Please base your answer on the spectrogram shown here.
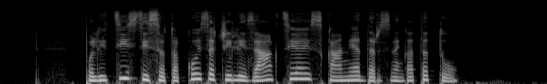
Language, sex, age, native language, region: Slovenian, female, 50-59, Slovenian, Savinja region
